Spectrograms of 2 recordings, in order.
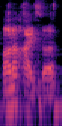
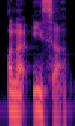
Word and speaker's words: Ana Issa: I intentionally mispronounced it. The the better pronunciation would be uh Ana Issa campaign.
